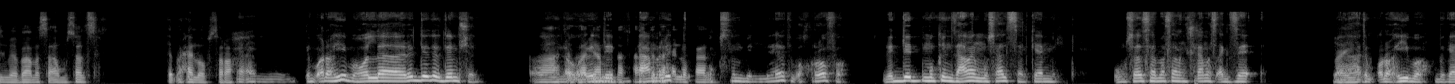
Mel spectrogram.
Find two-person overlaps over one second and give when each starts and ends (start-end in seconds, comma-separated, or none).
5.3-7.2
